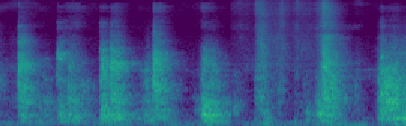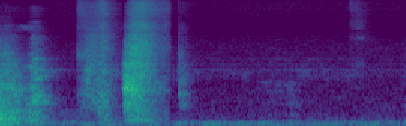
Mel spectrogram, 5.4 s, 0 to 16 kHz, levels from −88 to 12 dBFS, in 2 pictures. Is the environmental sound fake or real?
fake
